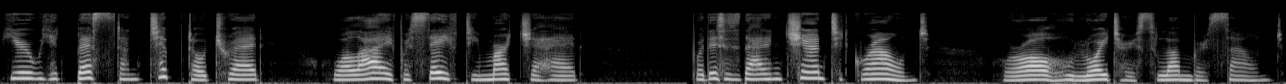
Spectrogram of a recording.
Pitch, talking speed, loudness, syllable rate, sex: 225 Hz, 120 wpm, -18 LUFS, 3.5 syllables/s, female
